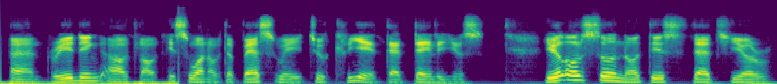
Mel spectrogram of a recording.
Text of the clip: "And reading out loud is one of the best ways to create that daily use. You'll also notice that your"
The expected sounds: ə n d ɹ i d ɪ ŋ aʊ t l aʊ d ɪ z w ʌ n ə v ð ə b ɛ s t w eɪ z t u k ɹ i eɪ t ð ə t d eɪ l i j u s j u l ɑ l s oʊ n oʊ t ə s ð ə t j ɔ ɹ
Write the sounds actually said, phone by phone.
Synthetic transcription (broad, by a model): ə n ɹ i d ɪ ŋ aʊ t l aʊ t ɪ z w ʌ n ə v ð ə b ɛ s t w eɪ t u k ɹ i eɪ t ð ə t d eɪ l i j u s j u l ɑ l s oʊ n oʊ t ə s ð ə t j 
